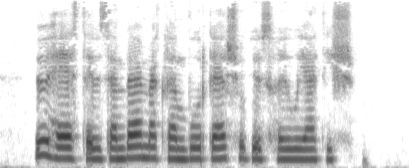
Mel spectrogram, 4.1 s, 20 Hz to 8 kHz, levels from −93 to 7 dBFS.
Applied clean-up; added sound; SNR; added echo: none; none; none; none.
